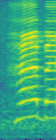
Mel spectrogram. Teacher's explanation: مد متصل جیسے ہباء، 4 الفی مد ہے، 4 حرکات کے برابر ہم نے اس کو کھینچ کر پڑھنا ہے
